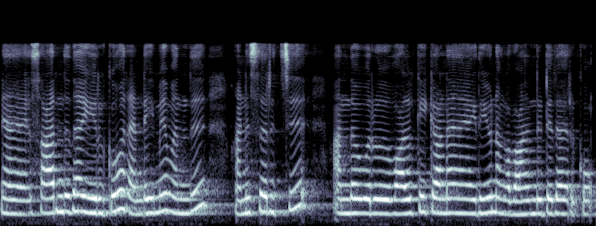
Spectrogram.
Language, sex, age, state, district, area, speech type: Tamil, female, 30-45, Tamil Nadu, Erode, rural, spontaneous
